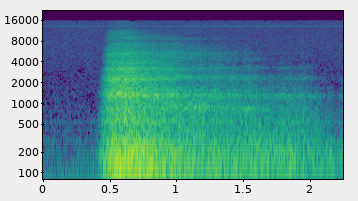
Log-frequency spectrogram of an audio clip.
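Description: A man's long, breathy sigh out into a handheld microphone. It starts suddenly about half a second in, is loudest at first, and trails off.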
